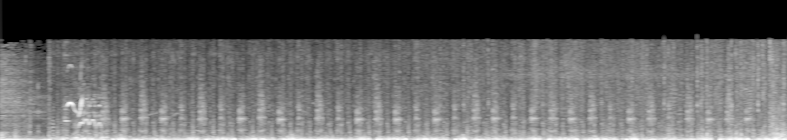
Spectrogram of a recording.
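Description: Footsteps run quickly over dry ground and grass.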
